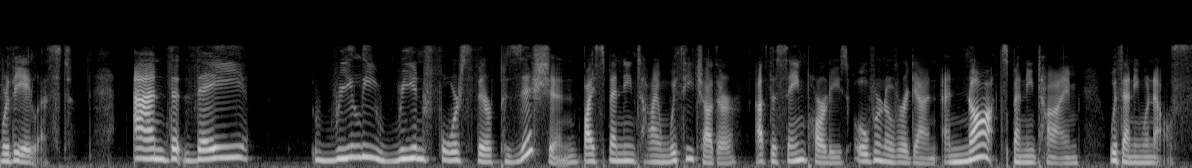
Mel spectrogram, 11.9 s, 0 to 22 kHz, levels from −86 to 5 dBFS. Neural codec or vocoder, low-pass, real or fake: none; 7.2 kHz; real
